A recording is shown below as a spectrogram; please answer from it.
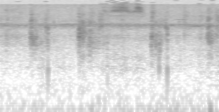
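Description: Faint footsteps on a dirt track at an even walking pace.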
